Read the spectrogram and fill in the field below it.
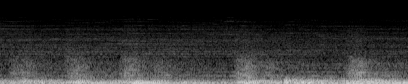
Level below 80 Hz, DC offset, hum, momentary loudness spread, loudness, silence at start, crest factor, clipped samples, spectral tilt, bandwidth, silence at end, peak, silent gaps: -22 dBFS; under 0.1%; none; 6 LU; -22 LUFS; 0 s; 12 dB; under 0.1%; -8.5 dB/octave; 8.2 kHz; 0 s; -6 dBFS; none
